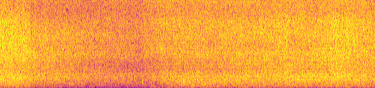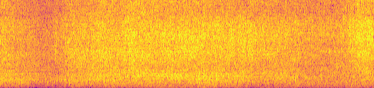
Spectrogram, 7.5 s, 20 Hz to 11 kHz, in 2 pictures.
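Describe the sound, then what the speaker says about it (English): Ocean surf breaking off an island in the Maldives where people go surfing: a steady, loud roar of waves with gusting wind across the microphone, swelling and easing in long surges with no voices. "At 47, Ubet rides the first wave of his life"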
